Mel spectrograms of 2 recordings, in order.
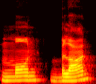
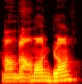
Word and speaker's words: Mont Blanc: our pronunciation corrected say mon blonde did I say that right yeah you don't pronounce g or the C Mont Blanc but we're not sorry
